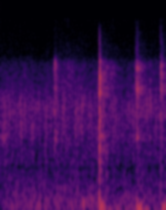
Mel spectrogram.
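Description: A knife clicking against a glass jar three times, about half a second apart, over the steady hiss of an old film soundtrack.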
